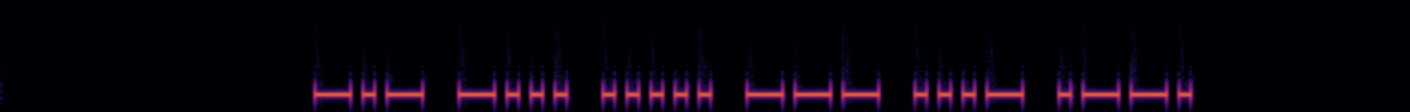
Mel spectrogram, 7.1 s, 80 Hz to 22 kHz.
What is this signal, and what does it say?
Morse code, heard as a keyed tone, about 20 wpm, 700 Hz. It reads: KB5OVP
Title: Speed Racing - USA 2x3 Call Signs 17wpm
